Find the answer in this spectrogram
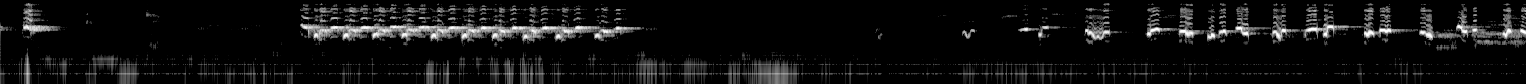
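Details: Sooty-headed bulbul singing a long 'satu nafas' trill as a lure for other trucuk birds: a sustained two-and-a-half-second roll of fast even notes, then a quiet gap, then a busy run of varied chattering notes.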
